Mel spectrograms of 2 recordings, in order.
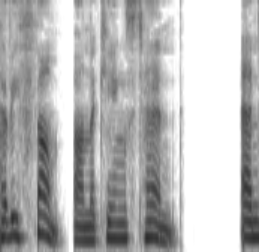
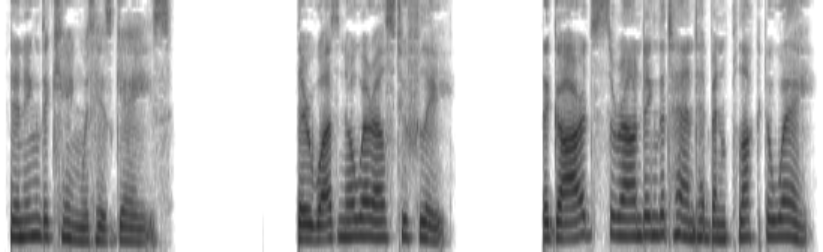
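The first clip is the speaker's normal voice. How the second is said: plain reading voice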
